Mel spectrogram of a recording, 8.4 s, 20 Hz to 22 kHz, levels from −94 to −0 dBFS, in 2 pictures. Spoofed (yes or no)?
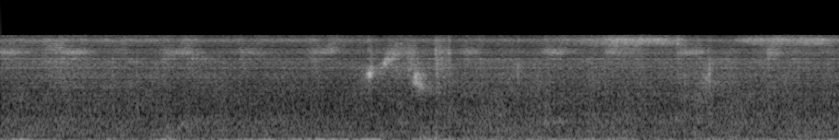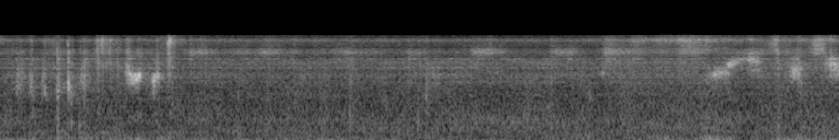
yes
